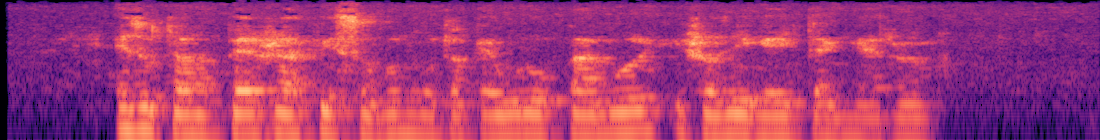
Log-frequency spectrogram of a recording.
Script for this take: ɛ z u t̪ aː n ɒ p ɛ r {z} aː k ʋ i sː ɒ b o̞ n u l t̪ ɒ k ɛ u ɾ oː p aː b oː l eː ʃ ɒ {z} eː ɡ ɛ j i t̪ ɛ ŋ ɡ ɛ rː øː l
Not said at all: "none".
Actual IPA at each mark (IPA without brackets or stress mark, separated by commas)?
ʒ, z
